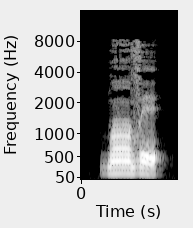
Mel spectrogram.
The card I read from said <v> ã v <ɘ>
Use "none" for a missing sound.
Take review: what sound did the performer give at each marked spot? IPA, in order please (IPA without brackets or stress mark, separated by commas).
b, e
